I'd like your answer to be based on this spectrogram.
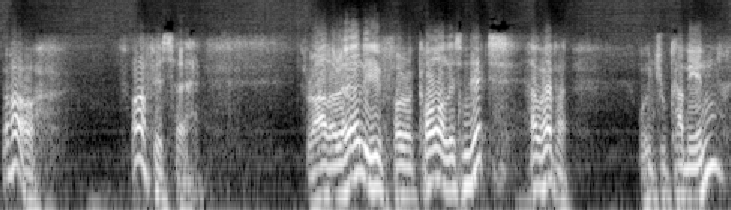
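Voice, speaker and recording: A man's voice: fairly high pitch, sing-song, measured pace, pauses often. Jittery madman murderer, wildly swinging delivery. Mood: nervously polite. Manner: theatrical, overpolite, hesitant and jittery. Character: nervous madman murderer feigning genteel calm, hiding guilt. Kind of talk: 1940s radio acting, suspense monologue and dialogue. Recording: noisy, muffled old radio recording.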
